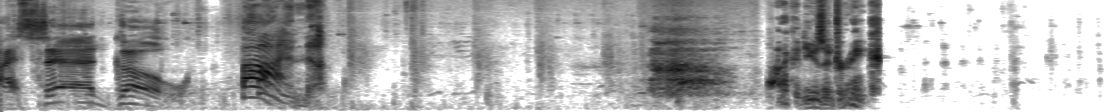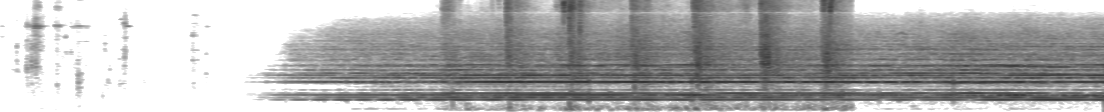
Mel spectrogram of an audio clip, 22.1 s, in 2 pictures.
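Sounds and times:
speech: 0.1 - 3.4, 6.5 - 7.1, 7.8 - 8.8
steamboat whistle: 13.9 - 22.0.

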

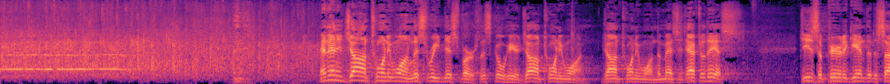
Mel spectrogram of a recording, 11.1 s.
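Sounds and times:
audience clapping hands: 0.0 - 4.5
speech: 2.9 - 3.2, 4.0 - 9.3, 10.0 - 11.1.

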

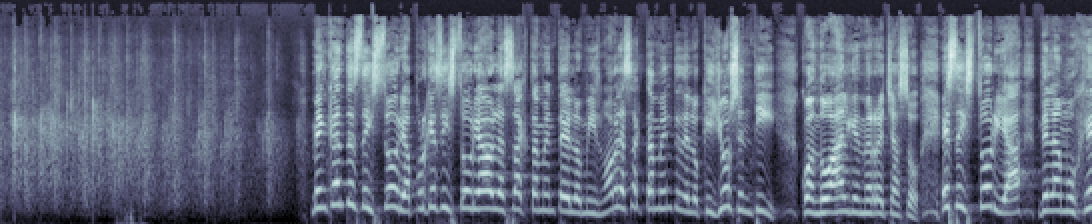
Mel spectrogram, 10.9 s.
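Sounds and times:
audience applause: 0.0 - 3.0
speech: 3.1 - 10.9.

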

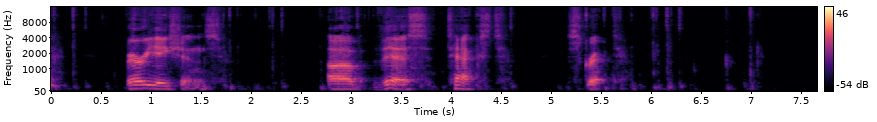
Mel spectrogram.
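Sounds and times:
typing a prompt for Bard on a computer keyboard: 0.0 - 0.7, 1.7 - 3.2, 4.5 - 7.2
speech: 0.8 - 1.8, 2.8 - 4.6, 5.2 - 6.3.

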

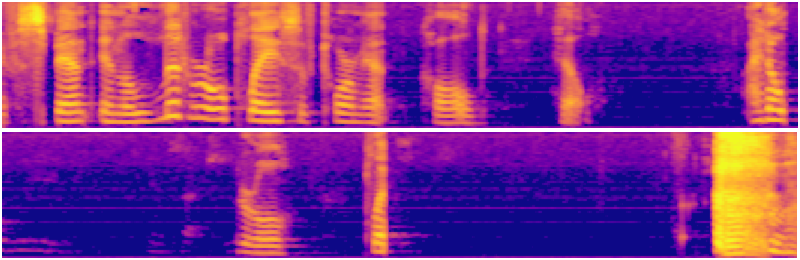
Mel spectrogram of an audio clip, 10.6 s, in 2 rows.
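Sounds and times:
speech: 0.0 - 4.0, 5.0 - 5.4, 6.9 - 8.0, 10.1 - 10.6
sneeze from allergies: 10.0 - 10.6.

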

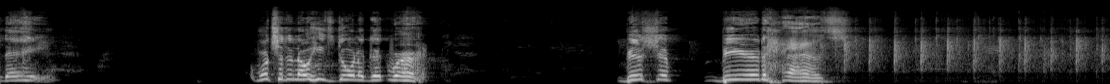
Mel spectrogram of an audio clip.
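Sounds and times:
speech: 0.0 - 0.6, 2.5 - 4.3, 6.2 - 8.6
hand claps: 8.3 - 11.0.

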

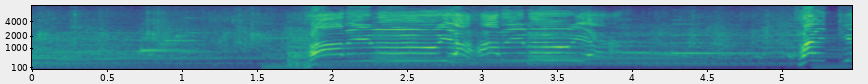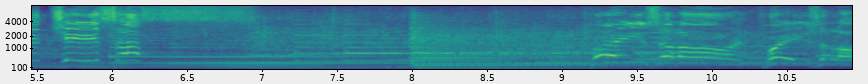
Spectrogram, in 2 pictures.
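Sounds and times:
audience clapping: 0.0 - 10.9
speech: 5.1 - 6.7, 9.3 - 10.9.

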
